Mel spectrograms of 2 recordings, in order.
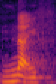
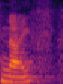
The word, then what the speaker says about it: knife: Remember here, we don't pronounce the K, it's knife, not knife.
